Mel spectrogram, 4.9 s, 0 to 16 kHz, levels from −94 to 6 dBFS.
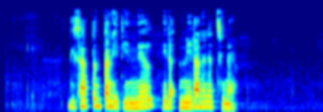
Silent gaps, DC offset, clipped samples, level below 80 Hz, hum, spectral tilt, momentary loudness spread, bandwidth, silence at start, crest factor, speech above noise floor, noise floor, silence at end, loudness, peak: none; under 0.1%; under 0.1%; -74 dBFS; none; -6 dB/octave; 9 LU; 11.5 kHz; 1 s; 24 dB; 50 dB; -75 dBFS; 1.35 s; -25 LUFS; -4 dBFS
